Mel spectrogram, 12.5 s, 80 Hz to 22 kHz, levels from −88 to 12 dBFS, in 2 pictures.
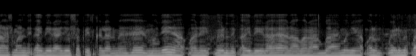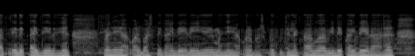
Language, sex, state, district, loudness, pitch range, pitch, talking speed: Hindi, male, Chhattisgarh, Rajnandgaon, -35 LUFS, 155-165 Hz, 160 Hz, 260 wpm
